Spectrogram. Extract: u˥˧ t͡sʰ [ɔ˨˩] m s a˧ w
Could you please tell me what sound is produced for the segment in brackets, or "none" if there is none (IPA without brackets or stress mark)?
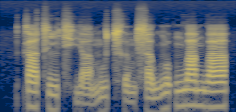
ə˨˩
